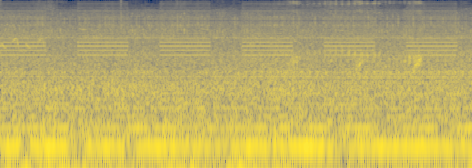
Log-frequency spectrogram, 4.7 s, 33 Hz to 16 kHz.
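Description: Vehicle reversing beeps in the farming video game Farming Simulator 2017, a steady repeating electronic beep over a constant low machine engine hum, with no talking.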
